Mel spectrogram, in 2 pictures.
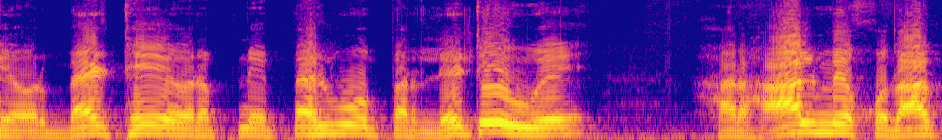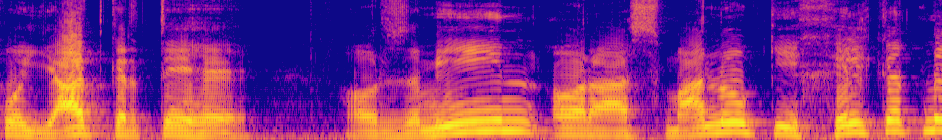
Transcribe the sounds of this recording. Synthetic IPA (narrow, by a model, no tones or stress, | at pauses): ɔːɾbɛːʈʰeɔːɾɐpnepɛɦluõpɐɾleːʈeɦʊe | hɐɾɦaːlmẽxʊd̪akojaːd̪̚kɐɾt̪eɦɛ̃ | ɔ̰ːɾzɐmiːnɔːɾaːsmaːnõkixɪlkət̪mẽ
